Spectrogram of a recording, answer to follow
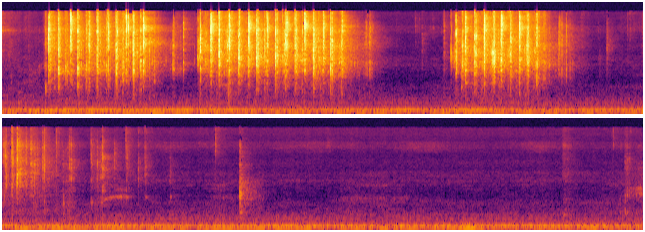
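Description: Small bottle of alcohol-ink clay spray being shaken, three bursts of fast rattling about a second long each in the first half, followed by a few light clicks and taps of bottle and brush handling over a steady low hum.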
